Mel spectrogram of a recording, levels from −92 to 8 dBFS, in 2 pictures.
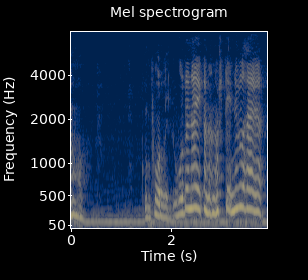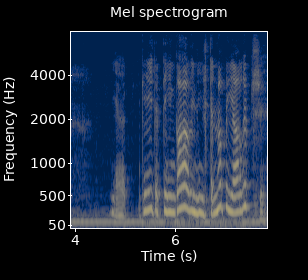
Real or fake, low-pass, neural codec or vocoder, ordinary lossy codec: fake; none; codec, 16 kHz, 8 kbps, FreqCodec, larger model; none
